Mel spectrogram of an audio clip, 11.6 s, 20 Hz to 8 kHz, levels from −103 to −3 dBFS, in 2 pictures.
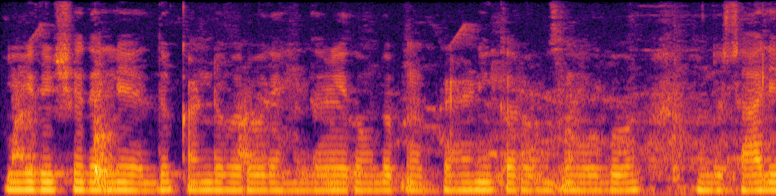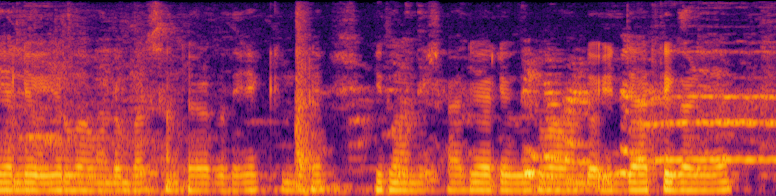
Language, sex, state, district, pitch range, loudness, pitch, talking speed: Kannada, male, Karnataka, Mysore, 115-120 Hz, -21 LUFS, 115 Hz, 120 wpm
